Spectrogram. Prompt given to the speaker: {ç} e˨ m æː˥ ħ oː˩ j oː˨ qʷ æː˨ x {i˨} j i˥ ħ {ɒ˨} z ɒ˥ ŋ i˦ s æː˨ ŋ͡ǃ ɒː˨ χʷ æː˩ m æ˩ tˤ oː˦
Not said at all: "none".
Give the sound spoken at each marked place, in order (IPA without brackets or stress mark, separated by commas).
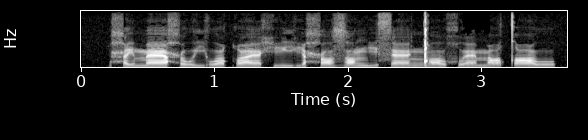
ħ, i˨, ɒ˨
